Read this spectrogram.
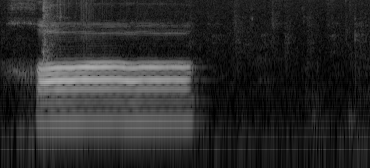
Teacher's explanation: اس کا مخرج تا حلق کے اوپر والے حصے سے ادا ہوتا ہے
